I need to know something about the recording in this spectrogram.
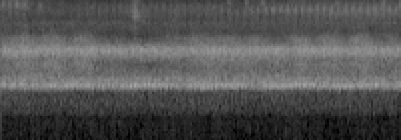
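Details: Steady high-pitched chirping of many crickets in a forest soundscape, blended into one sustained shimmering chorus with faint fast pulsing on top and a brief brighter tick near the middle.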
